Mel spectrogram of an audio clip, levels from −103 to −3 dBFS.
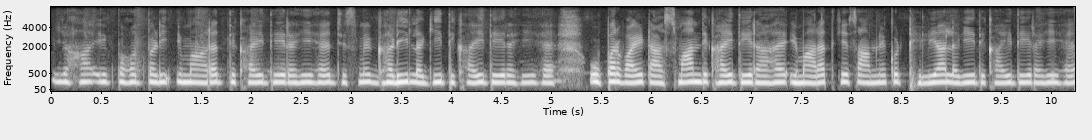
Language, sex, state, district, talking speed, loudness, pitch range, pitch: Hindi, female, Bihar, Jahanabad, 195 wpm, -16 LUFS, 210-225 Hz, 220 Hz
